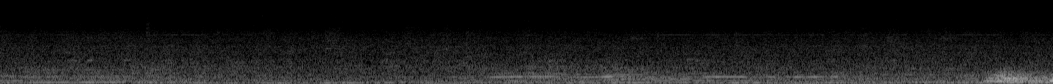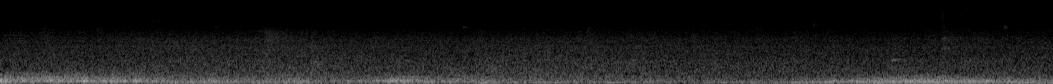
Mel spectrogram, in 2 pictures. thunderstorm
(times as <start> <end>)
4.5 21.0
